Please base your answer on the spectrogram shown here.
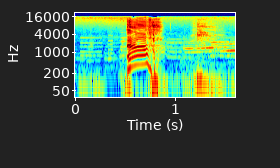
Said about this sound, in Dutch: Mijn poes vindt het ook niet leuk. Nee, ik hoorde hem. Ik hoorde hem. Die denkt, dit is ook niks wat je nu doet.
